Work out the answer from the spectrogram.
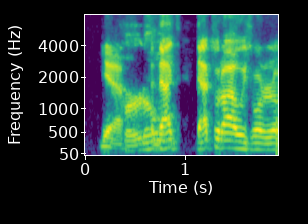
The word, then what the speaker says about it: Poeltl: If you go on Basketball Reference, like the little enunciation, it says Poeltl. Okay, it's Poeltl. With an R. Yeah, Poeltl?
